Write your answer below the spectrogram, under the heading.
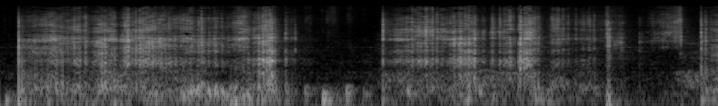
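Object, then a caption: Thin plastic paddle. A purple pen tip scratches and taps across the surface of a small, thin, solid green plastic paddle-shaped object with a short handle, held in one hand. Bright, raspy scraping strokes come in bursts with short quiet gaps between them, mixed with sharp little taps.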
